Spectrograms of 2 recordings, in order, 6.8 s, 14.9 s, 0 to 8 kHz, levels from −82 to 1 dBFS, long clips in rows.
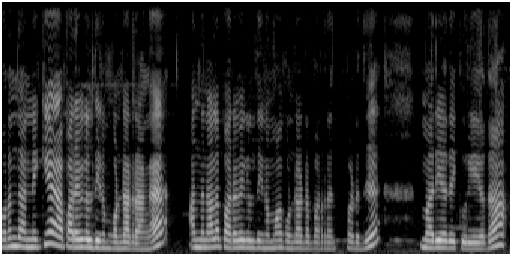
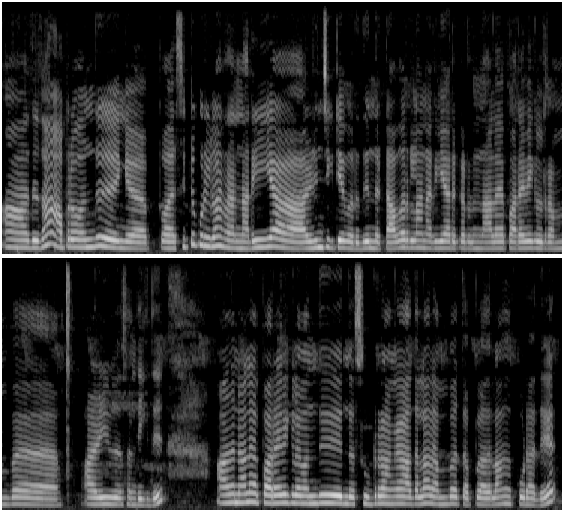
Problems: background sounds at intervals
